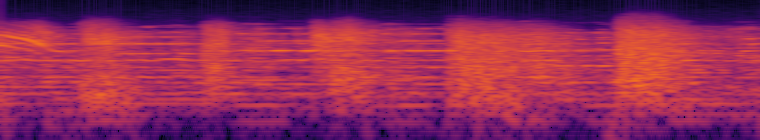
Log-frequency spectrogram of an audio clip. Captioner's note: guns firing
